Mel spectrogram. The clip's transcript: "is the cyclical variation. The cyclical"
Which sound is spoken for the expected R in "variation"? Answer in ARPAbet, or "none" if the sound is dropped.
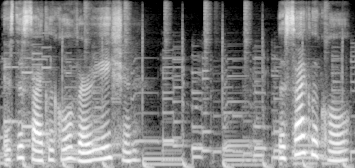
R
